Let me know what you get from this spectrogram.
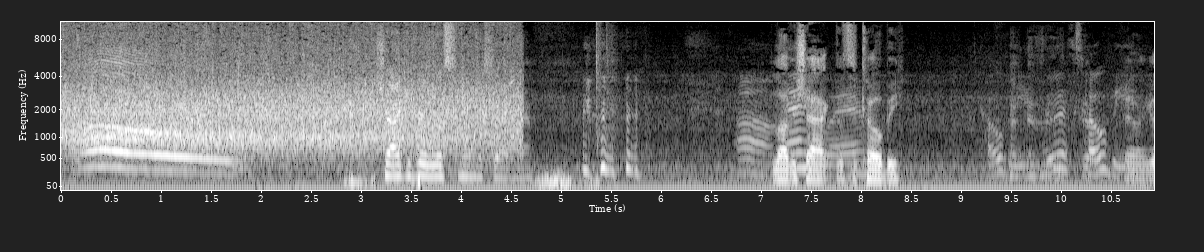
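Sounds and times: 
clapping: 0:00.0 - 0:04.6
speech: 0:03.2 - 0:05.9, 0:07.1 - 0:08.5, 0:09.4 - 0:10.9.

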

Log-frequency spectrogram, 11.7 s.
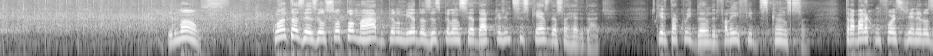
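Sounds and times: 
audience applause: 0:00.0 - 0:04.9
speech: 0:02.1 - 0:02.7, 0:03.4 - 0:11.6.

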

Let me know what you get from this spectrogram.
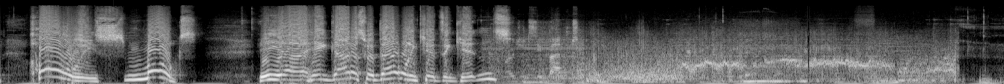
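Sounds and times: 
speech: 0:00.0 - 0:02.0, 0:02.6 - 0:06.1
engine rumbling: 0:05.1 - 0:09.6
car tire screech as a car skids hard: 0:05.2 - 0:09.6.

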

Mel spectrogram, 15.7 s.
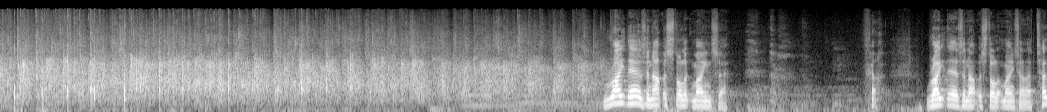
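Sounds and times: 
audience applause: 0:00.0 - 0:09.7
speech: 0:09.1 - 0:11.0, 0:13.0 - 0:13.3, 0:13.9 - 0:15.7.

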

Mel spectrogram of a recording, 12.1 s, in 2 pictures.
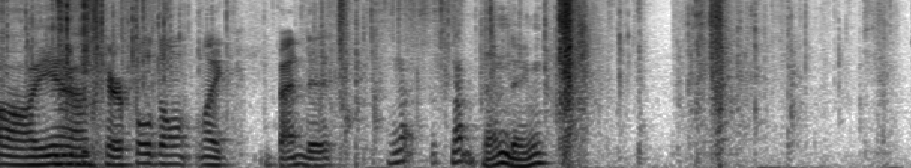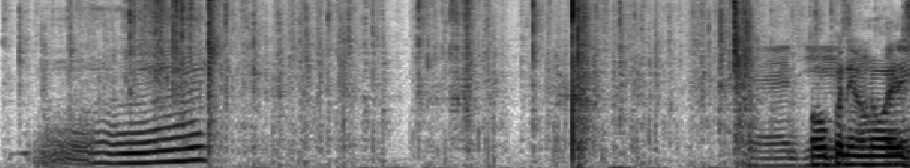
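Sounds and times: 
speech: 0:00.0 - 0:03.9, 0:11.4 - 0:12.1
paper crinkling and tearing as a mail package is opened: 0:00.0 - 0:12.1.

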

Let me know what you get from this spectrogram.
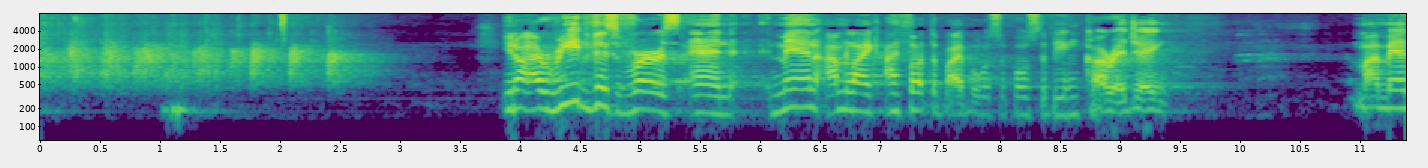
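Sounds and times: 
audience applause: 0:00.0 - 0:02.8
speech: 0:01.0 - 0:01.5, 0:03.9 - 0:09.5, 0:10.9 - 0:11.3.

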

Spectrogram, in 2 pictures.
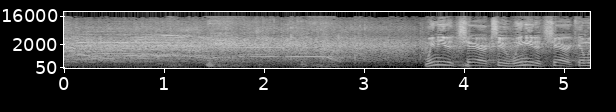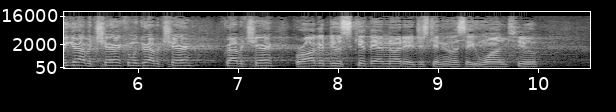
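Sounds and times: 
crowd applauding: 0:00.0 - 0:05.2
speech: 0:03.6 - 0:10.2.

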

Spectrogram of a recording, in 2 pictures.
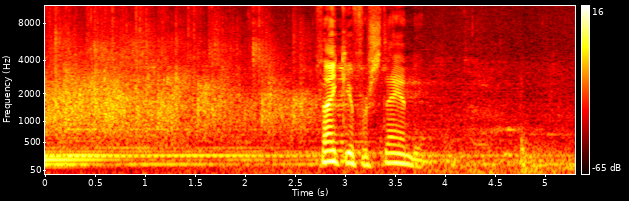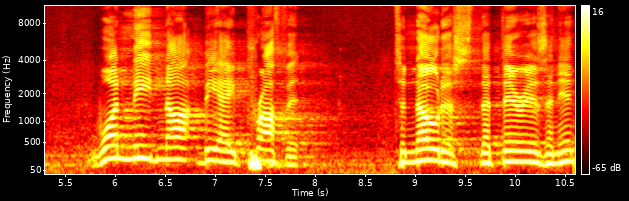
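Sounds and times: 
audience hand clapping: 0:00.0 - 0:02.8
speech: 0:02.8 - 0:04.0, 0:05.8 - 0:08.0, 0:08.8 - 0:10.5.

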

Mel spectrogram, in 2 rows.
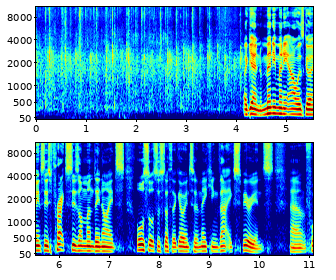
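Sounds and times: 
audience applause for worship team: 0:00.0 - 0:04.5
speech: 0:04.2 - 0:11.0.

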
